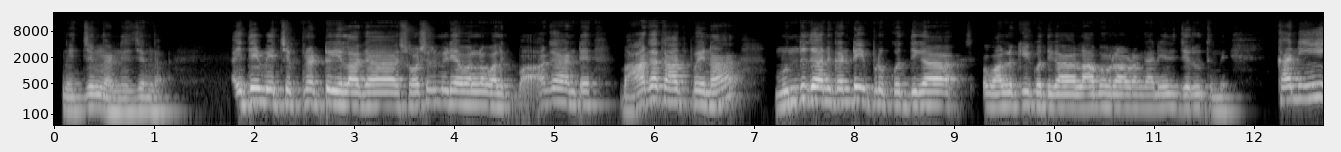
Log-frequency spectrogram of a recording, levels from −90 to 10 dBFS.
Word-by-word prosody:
నిజ్జంగా 125 +1 -2
నిజంగా. 120 +1 -5 0.7
అయితే 165 +5 +3
మీరు 185 -1 0
చెప్పినట్టు 180 +1 -2
ఇలాగా 160 -1 +3 0.3
సోషల్ 160 +3 -3
మీడియా 175 -1 +1
వల్ల 165 0 +1
వాళ్ళకి 150 -1 -1
బాగా 185 +4 -4
అంటే, 170 0 -3 0.4
బాగా 185 +6 +2
కాకపోయినా 175 -4 0 0.6
ముందు 200 +6 0
దానికంటే 195 -1 +3
ఇప్పుడు 180 -3 -4
కొద్దిగా 165 +1 +2 0.6
వాళ్ళకి 155 +2 0
కొద్దిగా 150 -1 +1 0.2
లాభం 145 +1 +1
రావడం 140 0 0
గానీ 140 +1 -5
ఇది 145 - -6
జరుగుతుంది. 140 -4 -5 0.5
కానీ 220 +1 +1
165 Hz, 125 wpm, -23 LUFS, 145-180 Hz, 0.7 s, అయితే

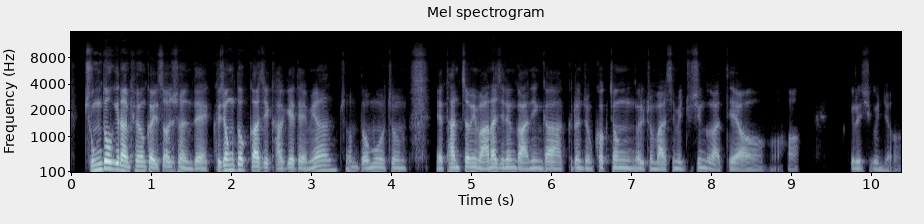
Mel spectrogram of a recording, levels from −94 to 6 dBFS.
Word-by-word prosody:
중독이란 150 -2 +7
표현까지 120 -5 +2
써 - - 0
주셨는데 95 -6 -1
"그 115 - -2
정도까지 135 -6 +3
가게 90 +4 -2
되면 125 +9 -2
좀 110 -5 -12
너무 105 +2 -4
좀 100 -3 -7 0.4
예 - - -1
단점이 105 +2 0
많아지는 100 +2 +1
거 - - +1
아닌가." 90 0 -2
그런 100 -2 -6
좀 90 -2 -7
걱정을 100 +1 -4
좀 85 - -8
말씀해 85 - -4
주신 105 -9 -10
것 90 - -7
같아요. 75 -1 -6 0.3
어 - - -14 0.6
그러시군요. 80 -4 -10
100 Hz, 345 characters per minute, -24 LUFS, 90-115 Hz, 0.6 s, 중독이란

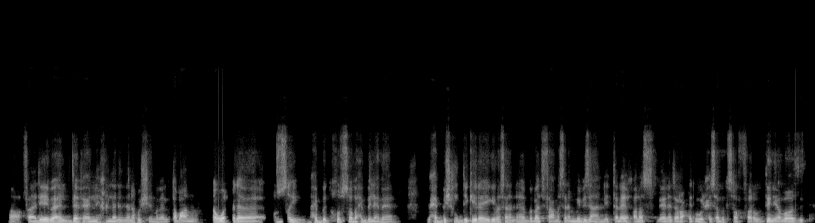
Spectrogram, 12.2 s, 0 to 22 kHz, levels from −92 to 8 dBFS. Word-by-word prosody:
آه، - - -4
فدي 120 +4 +5
بقى 130 0 +6
الدَّافع 120 0 +1
اللي 110 0 0
خلَّاني 110 +1 -2
إني 115 0 -3
أنا 115 - -1
أخُش 110 0 -6
المجال 105 -1 -5
طبعًا 115 -2 0 0.2
أول 125 0 +7
حاجة 115 -3 +3 0.2
الخُصوصيَّة، 160 -3 -2
باحب 140 +1 -1
الخُصوصيَّة 140 +5 -2
وباحب 135 -7 -2
الأمان، 105 -3 -2
ما 100 - -24 0.4
باحبِّش 135 -1 -2
حد 130 -1 -3
كده 130 0 +4
ييجي 130 0 +3
مثلًا 125 -2 -2
قاعد 125 0 -2
ب - - -2
بادفع 125 -2 -1
مثلًا 120 0 -4
بالفيزا 110 +2 0
على 105 - -3
النت 120 +4 -6
ألاقي 115 0 +2
خلاص 115 +2 -3
بياناتي 110 +2 -1
راحت، 115 0 -1
والحساب 105 -2 -2
اتصَفَّر، 110 - -4
والدنيا 115 +3 +1
باظت، 125 +1 +1
120 Hz, 190 wpm, -23 LUFS, 110-130 Hz, 0.4 s, أول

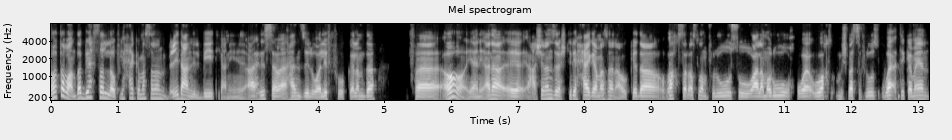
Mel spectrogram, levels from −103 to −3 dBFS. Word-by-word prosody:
آه، 190 - +5
طبعًا 260 +4 +3
ده - - +4
بيحصل 200 +1 -1
لو - - +3
في 165 -1 -13
حاجة 175 -1 -6
مثلًا 165 -2 -5
بعيد 145 - -1
عن 120 -5 +2
البيت، 110 +4 -4
يعني - - -10
أنا 140 - -1
لسه 145 -4 +3
بقى 125 - +2
هانزل 125 -2 -2
وألِف 110 +3 -2
والكلام 125 +4 -5
ده، 130 +2 +1 0.5
فآه، 115 -1 +4
يعني 110 +1 -2
أنا 150 - +5
آآ - - +1
عشان 155 0 -2
أنزل 155 -1 -1
أشتري 145 0 -3
حاجة 140 -2 +3
مثلًا 130 +1 -3
أو 110 - -3
كده، 125 0 +2
وهاخسر 135 +2 -2
أصلًا 135 -3 -4
فلوس، 125 +1 -1
وعلى 120 0 +2
ما 125 +1 +1
أروح، 130 -1 -3
و 115 - -7 0.3
وأخسر 140 - -1
مش 120 -3 -9
بس 135 -1 +1
فلوس، 130 +1 -7
وقت 140 +2 +2
كمان، 130 0 -1
130 Hz, 195 wpm, -24 LUFS, 120-145 Hz, 0.5 s, آه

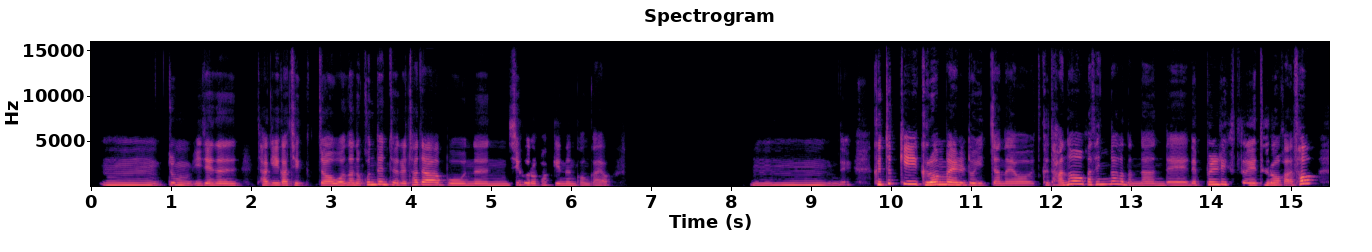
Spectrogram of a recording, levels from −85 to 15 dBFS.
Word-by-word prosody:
음 215 -1 -2
좀 215 -6 -2
이제는 195 -2 -1 0.2
자기가 205 0 0
직접 200 +1 -2
원하는 200 +2 +1
콘텐츠를 260 -6 +1
찾아보는 190 -8 0
식으로 215 -1 -3
바뀌는 180 0 -5
건가요? 165 +2 -9 1.7
음. 210 0 -4
네. 265 +2 -12 0.2
그 280 -2 +3
특히 345 -3 +4
그런 265 +2 +7
말도 240 -5 +5
있잖아요. 190 -1 -4
그 215 - -6
단어가 285 +8 +2
생각은 290 -1 0
안 195 -1 -7
나는데 185 -2 -3
넷플릭스에 230 +1 0
들어가서 225 - +1
210 Hz, 245 characters per minute, -23 LUFS, 190-245 Hz, 1.7 s, 그런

